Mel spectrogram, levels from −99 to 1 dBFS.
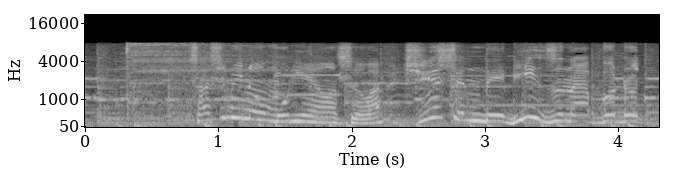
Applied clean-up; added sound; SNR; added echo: none; none; none; none.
